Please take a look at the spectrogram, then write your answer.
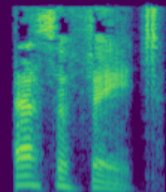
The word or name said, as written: acephate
